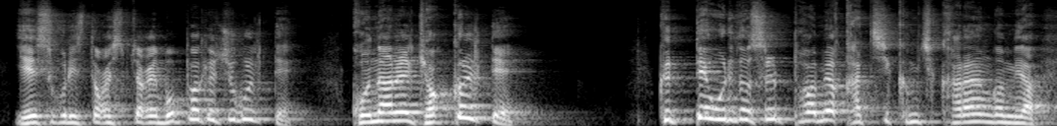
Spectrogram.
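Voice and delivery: usual speaking voice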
